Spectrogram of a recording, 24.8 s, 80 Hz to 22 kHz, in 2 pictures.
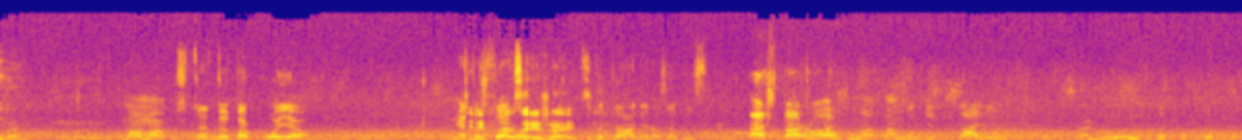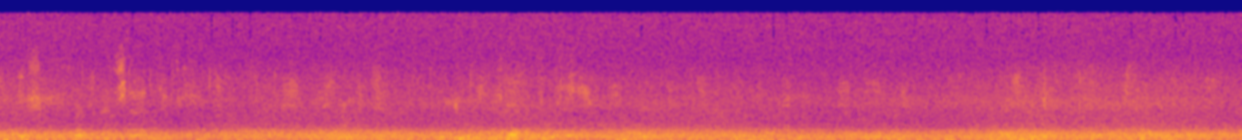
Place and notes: just 7 minuts on the Jurmala beach in september
12 September, 15:40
